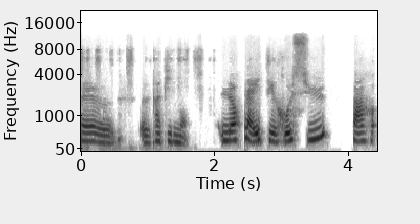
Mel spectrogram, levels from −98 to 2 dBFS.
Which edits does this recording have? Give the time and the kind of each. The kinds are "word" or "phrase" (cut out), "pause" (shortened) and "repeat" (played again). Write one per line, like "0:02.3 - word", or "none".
0:01.1 - word
0:02.4 - word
